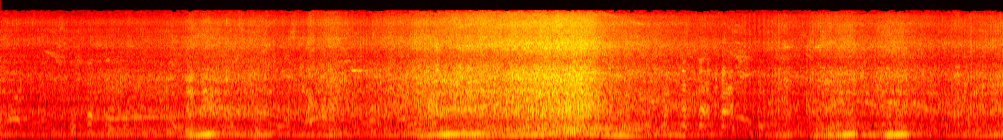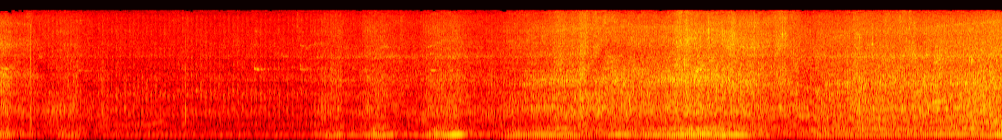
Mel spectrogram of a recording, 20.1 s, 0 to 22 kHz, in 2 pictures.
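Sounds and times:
engine revving up and down: 0.9 - 7.0, 7.6 - 11.0, 13.2 - 20.0.

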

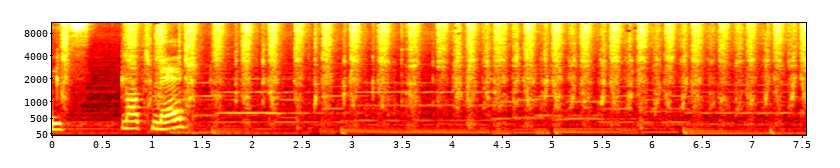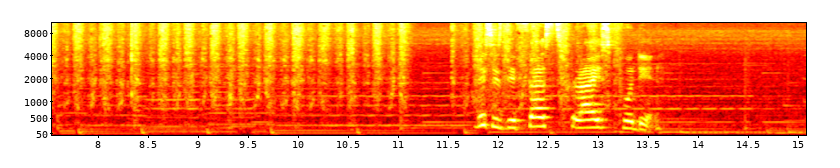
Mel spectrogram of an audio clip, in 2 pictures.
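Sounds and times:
nutmeg scraping on metal grater: 0.0 - 13.4.

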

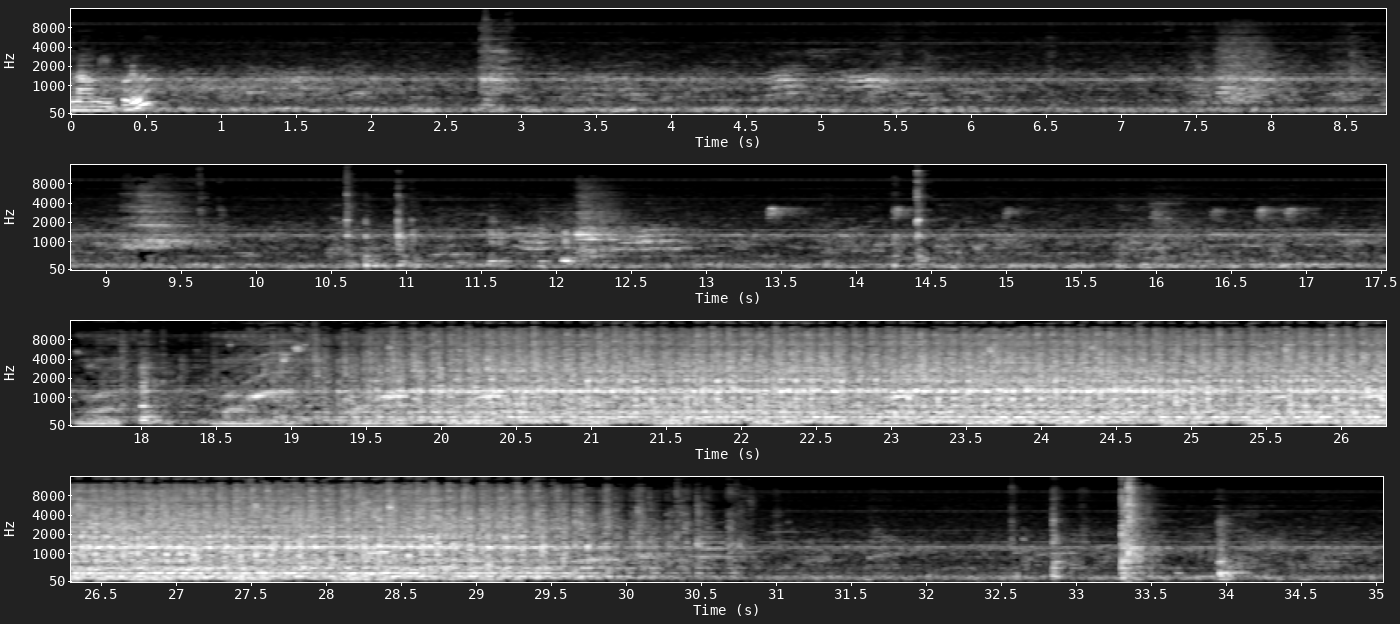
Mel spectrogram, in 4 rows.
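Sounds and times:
sewing machine stitching: 17.6 - 30.8.

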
